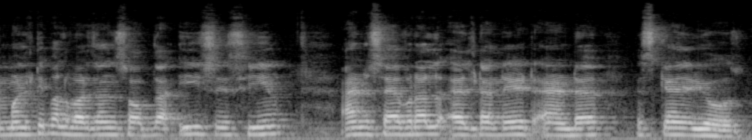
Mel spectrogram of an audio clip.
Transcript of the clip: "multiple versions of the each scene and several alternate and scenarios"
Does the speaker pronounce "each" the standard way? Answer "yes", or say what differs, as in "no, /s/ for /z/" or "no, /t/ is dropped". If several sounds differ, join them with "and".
no, /s/ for /tʃ/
